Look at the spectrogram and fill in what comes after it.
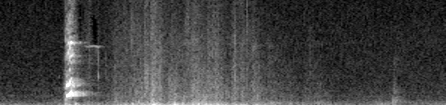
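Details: Siberian Husky asking for a walk gives one sharp, high yelp, followed by softer rustling and shuffling movement noises indoors, then near silence.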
